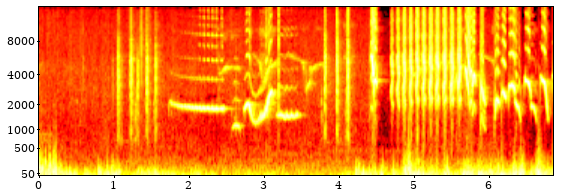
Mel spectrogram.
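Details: White-rumped shama song of the balak 6 style, used as a lure for catching birds: sharp clicking ticks, a long level whistle, swooping slurred notes, then rapid trilled bursts and bouncing whistled phrases over low background rumble.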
